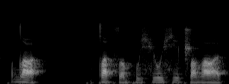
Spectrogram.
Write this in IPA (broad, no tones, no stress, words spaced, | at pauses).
dˤə | tˤət͡sɔkʷʌ ɕuɕit͡ʃʊðˤɜ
